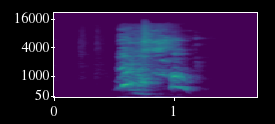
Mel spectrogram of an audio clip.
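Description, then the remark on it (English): A single forceful sneeze bursts out in two quick parts, a sharp intake-like onset followed by a loud explosive release, then silence. “Oh, I'm going to sneeze.”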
